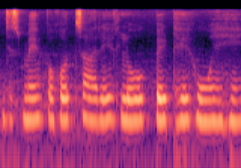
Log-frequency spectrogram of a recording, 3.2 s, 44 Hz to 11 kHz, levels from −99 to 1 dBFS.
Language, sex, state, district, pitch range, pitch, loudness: Hindi, female, Madhya Pradesh, Bhopal, 210-220 Hz, 215 Hz, -18 LUFS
